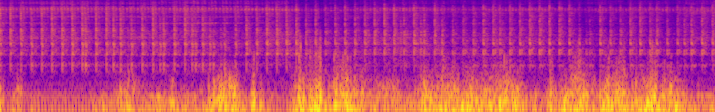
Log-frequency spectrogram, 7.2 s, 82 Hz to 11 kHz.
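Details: Freshly rebuilt Honda QR50 two-stroke started outdoors in the yard, oil topped up, little petrol in, new carb fitted: quick, fairly even crackling beat with some throttle swells, running cleanly; normal running.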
